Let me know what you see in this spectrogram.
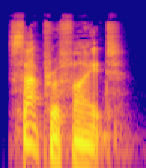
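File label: "saprophyte", British English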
